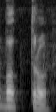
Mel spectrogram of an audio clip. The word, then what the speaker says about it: বক্ত্র: এখানে আছে কি অনেক এটা কিন্তু ব কয় তয় রফলা আছে এজন্য কি বক্ত্র অর্থাৎ উচ্চারণ হবে বত্র তাহলে কি অনেক বক্ত্র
